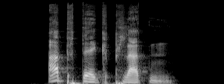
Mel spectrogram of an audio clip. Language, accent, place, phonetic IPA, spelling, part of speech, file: German, Germany, Berlin, [ˈapdɛkˌplatn̩], Abdeckplatten, noun, De-Abdeckplatten.ogg
- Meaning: plural of Abdeckplatte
